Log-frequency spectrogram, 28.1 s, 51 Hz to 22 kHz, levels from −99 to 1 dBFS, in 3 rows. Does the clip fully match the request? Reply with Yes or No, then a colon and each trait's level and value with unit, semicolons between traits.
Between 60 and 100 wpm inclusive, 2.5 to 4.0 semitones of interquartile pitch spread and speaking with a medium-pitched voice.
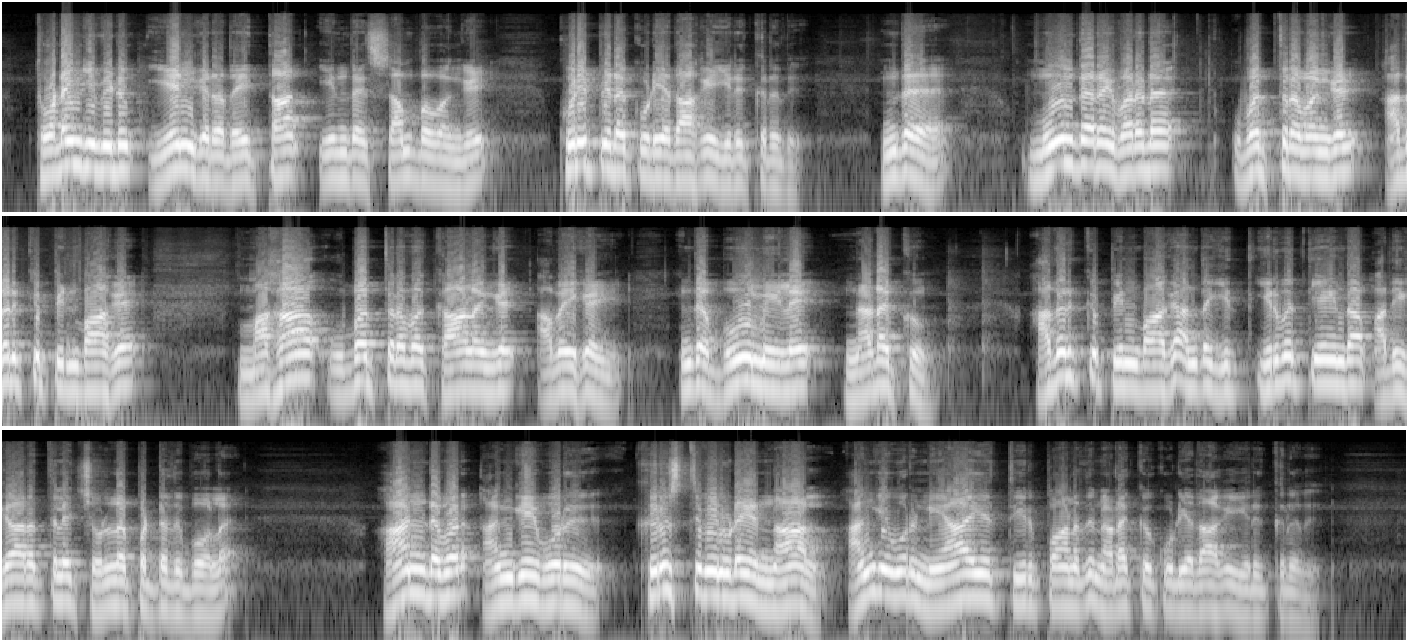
No: average, 80 wpm; average, 4.4 semitones; medium, 155 Hz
